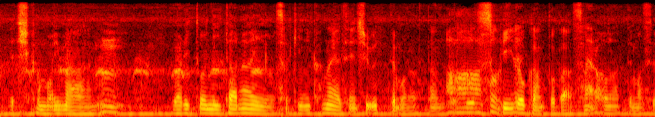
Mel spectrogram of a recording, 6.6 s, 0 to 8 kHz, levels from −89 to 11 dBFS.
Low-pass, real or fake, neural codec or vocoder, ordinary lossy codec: 7.2 kHz; fake; codec, 16 kHz, 4 kbps, FreqCodec, larger model; none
